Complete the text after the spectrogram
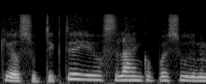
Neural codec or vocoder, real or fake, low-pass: codec, 16 kHz in and 24 kHz out, 0.4 kbps, LongCat-Audio-Codec, fine tuned four codebook decoder; fake; 10.8 kHz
